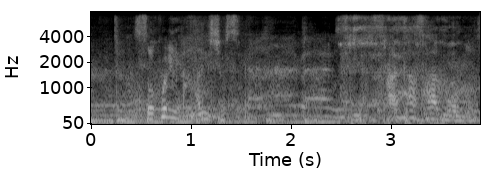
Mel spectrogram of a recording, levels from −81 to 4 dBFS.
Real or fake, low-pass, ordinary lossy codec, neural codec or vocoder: fake; 7.2 kHz; none; codec, 24 kHz, 3 kbps, HILCodec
